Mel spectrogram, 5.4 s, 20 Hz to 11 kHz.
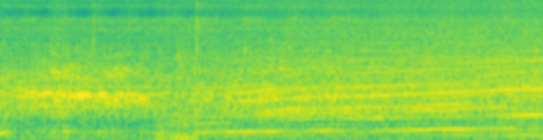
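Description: A Nissan Skyline 2000 GTR in Gran Turismo 7 accelerates hard, its engine note climbing through the revs over a short tire squeal, loud and steady with no voices.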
